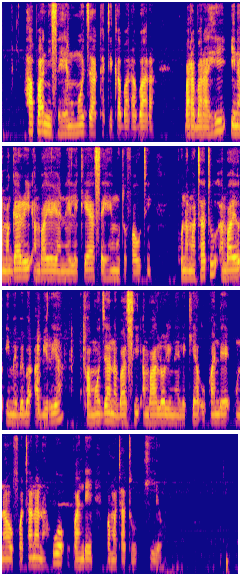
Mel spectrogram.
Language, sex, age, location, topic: Swahili, male, 18-24, Nairobi, government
